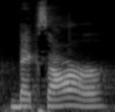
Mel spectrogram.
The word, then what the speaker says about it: Bexar: Bexar County? – Bexar County.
